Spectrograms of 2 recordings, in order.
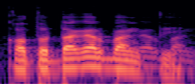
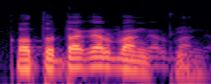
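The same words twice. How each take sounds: Both takes have the same delivery.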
